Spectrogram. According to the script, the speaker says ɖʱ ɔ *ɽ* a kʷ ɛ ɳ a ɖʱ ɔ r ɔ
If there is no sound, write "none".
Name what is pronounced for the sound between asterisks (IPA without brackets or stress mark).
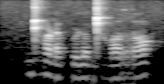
ɽ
